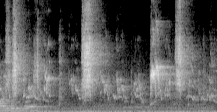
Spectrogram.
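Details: Budgerigars singing and chirping as a social group, harsh buzzy squawks in quick bursts about once a second, between them softer scratchy chatter over a faint low hum.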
